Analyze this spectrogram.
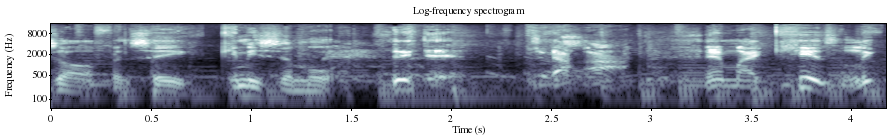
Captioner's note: laughs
